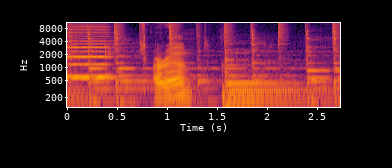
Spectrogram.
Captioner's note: buzzer sounding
